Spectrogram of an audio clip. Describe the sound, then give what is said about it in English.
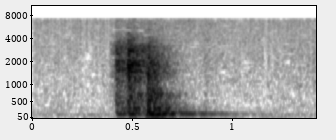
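A front door shuts with a single solid thud, followed by a short low resonance that fades within about half a second. The sound stands alone, with no voices. “Rupert Barlow takes Mary's hand in his own and starts toward the front door with her.”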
